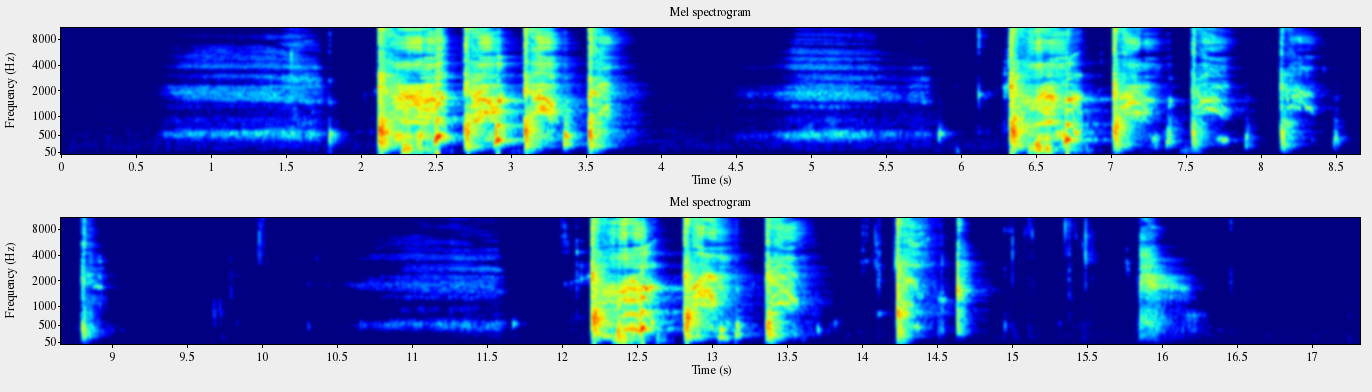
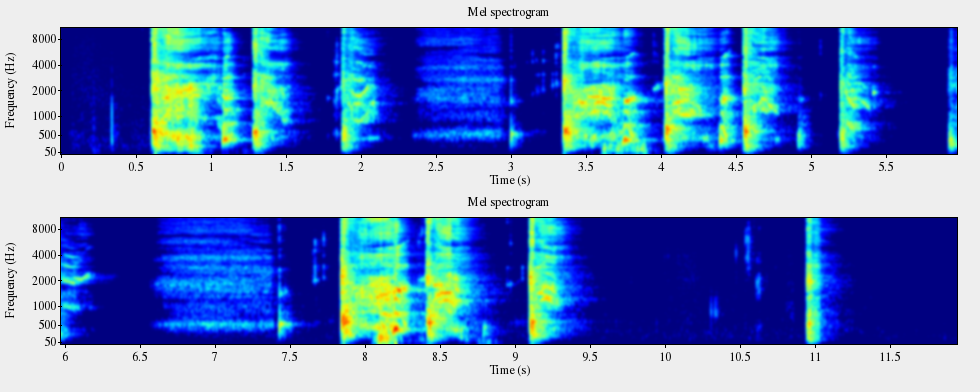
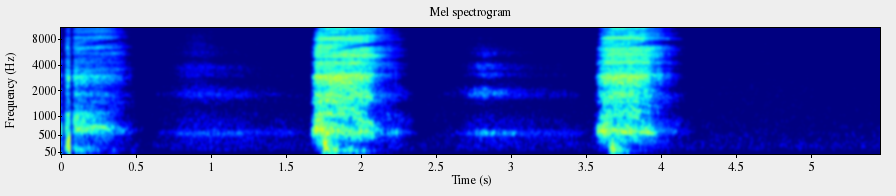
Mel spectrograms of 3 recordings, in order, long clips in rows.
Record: three_cough_length: 17.3 s
three_cough_amplitude: 32768
three_cough_signal_mean_std_ratio: 0.3
cough_length: 11.9 s
cough_amplitude: 32768
cough_signal_mean_std_ratio: 0.33
exhalation_length: 5.5 s
exhalation_amplitude: 7866
exhalation_signal_mean_std_ratio: 0.35
survey_phase: beta (2021-08-13 to 2022-03-07)
age: 18-44
gender: Female
wearing_mask: 'No'
symptom_cough_any: true
symptom_runny_or_blocked_nose: true
symptom_shortness_of_breath: true
symptom_fatigue: true
symptom_headache: true
symptom_change_to_sense_of_smell_or_taste: true
symptom_loss_of_taste: true
smoker_status: Never smoked
respiratory_condition_asthma: true
respiratory_condition_other: false
recruitment_source: Test and Trace
submission_delay: 2 days
covid_test_result: Positive
covid_test_method: RT-qPCR
covid_ct_value: 16.3
covid_ct_gene: ORF1ab gene
covid_ct_mean: 16.9
covid_viral_load: 2800000 copies/ml
covid_viral_load_category: High viral load (>1M copies/ml)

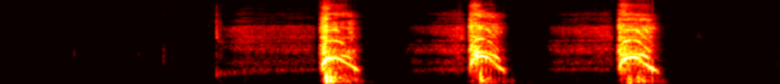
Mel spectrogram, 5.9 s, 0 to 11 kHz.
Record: exhalation_length: 5.9 s
exhalation_amplitude: 32768
exhalation_signal_mean_std_ratio: 0.31
survey_phase: beta (2021-08-13 to 2022-03-07)
age: 18-44
gender: Male
wearing_mask: 'No'
symptom_none: true
smoker_status: Never smoked
recruitment_source: REACT
submission_delay: 2 days
covid_test_result: Negative
covid_test_method: RT-qPCR
influenza_a_test_result: Unknown/Void
influenza_b_test_result: Unknown/Void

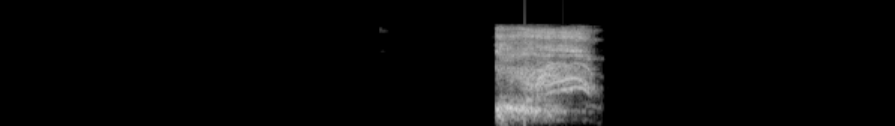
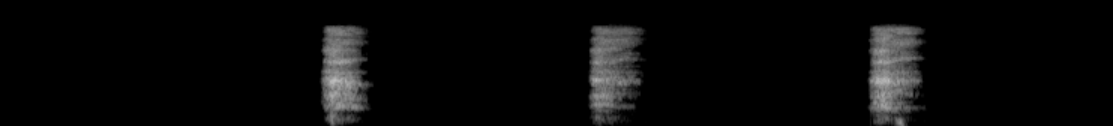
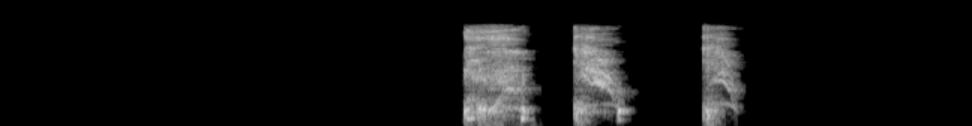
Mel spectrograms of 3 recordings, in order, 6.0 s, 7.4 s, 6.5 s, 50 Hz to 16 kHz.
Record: cough_length: 6.0 s
cough_amplitude: 32767
cough_signal_mean_std_ratio: 0.27
exhalation_length: 7.4 s
exhalation_amplitude: 18757
exhalation_signal_mean_std_ratio: 0.23
three_cough_length: 6.5 s
three_cough_amplitude: 31625
three_cough_signal_mean_std_ratio: 0.31
survey_phase: beta (2021-08-13 to 2022-03-07)
age: 18-44
gender: Female
wearing_mask: 'No'
symptom_cough_any: true
symptom_new_continuous_cough: true
symptom_runny_or_blocked_nose: true
symptom_headache: true
symptom_change_to_sense_of_smell_or_taste: true
symptom_loss_of_taste: true
symptom_onset: 3 days
smoker_status: Never smoked
respiratory_condition_asthma: false
respiratory_condition_other: false
recruitment_source: Test and Trace
submission_delay: 1 day
covid_test_result: Positive
covid_test_method: ePCR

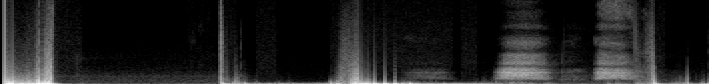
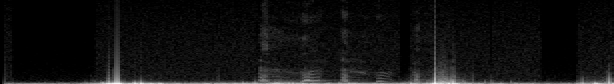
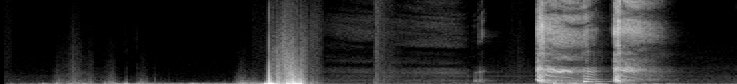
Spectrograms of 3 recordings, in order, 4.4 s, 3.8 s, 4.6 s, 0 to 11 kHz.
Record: exhalation_length: 4.4 s
exhalation_amplitude: 32768
exhalation_signal_mean_std_ratio: 0.4
three_cough_length: 3.8 s
three_cough_amplitude: 32768
three_cough_signal_mean_std_ratio: 0.49
cough_length: 4.6 s
cough_amplitude: 32768
cough_signal_mean_std_ratio: 0.27
survey_phase: beta (2021-08-13 to 2022-03-07)
age: 18-44
gender: Female
wearing_mask: 'No'
symptom_cough_any: true
symptom_runny_or_blocked_nose: true
symptom_sore_throat: true
symptom_fatigue: true
symptom_fever_high_temperature: true
symptom_headache: true
smoker_status: Never smoked
respiratory_condition_asthma: false
respiratory_condition_other: false
recruitment_source: Test and Trace
submission_delay: 2 days
covid_test_result: Positive
covid_test_method: LFT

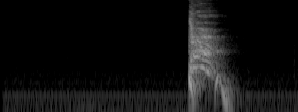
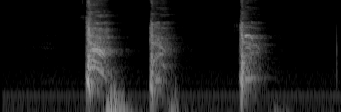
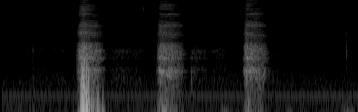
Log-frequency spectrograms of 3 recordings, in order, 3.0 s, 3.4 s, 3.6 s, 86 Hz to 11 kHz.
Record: cough_length: 3.0 s
cough_amplitude: 5507
cough_signal_mean_std_ratio: 0.28
three_cough_length: 3.4 s
three_cough_amplitude: 10803
three_cough_signal_mean_std_ratio: 0.35
exhalation_length: 3.6 s
exhalation_amplitude: 5634
exhalation_signal_mean_std_ratio: 0.25
survey_phase: beta (2021-08-13 to 2022-03-07)
age: 45-64
gender: Male
wearing_mask: 'No'
symptom_none: true
smoker_status: Never smoked
respiratory_condition_asthma: false
respiratory_condition_other: false
recruitment_source: REACT
submission_delay: 3 days
covid_test_result: Negative
covid_test_method: RT-qPCR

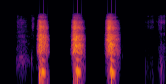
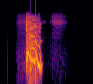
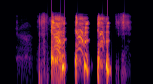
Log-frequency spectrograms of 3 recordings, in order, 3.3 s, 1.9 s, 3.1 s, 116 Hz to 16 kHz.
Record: exhalation_length: 3.3 s
exhalation_amplitude: 24919
exhalation_signal_mean_std_ratio: 0.33
cough_length: 1.9 s
cough_amplitude: 29278
cough_signal_mean_std_ratio: 0.36
three_cough_length: 3.1 s
three_cough_amplitude: 29641
three_cough_signal_mean_std_ratio: 0.4
survey_phase: beta (2021-08-13 to 2022-03-07)
age: 18-44
gender: Female
wearing_mask: 'No'
symptom_cough_any: true
symptom_runny_or_blocked_nose: true
symptom_sore_throat: true
symptom_headache: true
symptom_change_to_sense_of_smell_or_taste: true
smoker_status: Never smoked
respiratory_condition_asthma: false
respiratory_condition_other: false
recruitment_source: Test and Trace
submission_delay: 1 day
covid_test_result: Positive
covid_test_method: RT-qPCR
covid_ct_value: 18.9
covid_ct_gene: ORF1ab gene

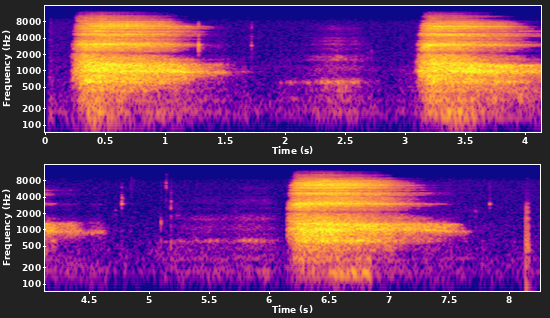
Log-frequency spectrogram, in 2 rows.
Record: exhalation_length: 8.3 s
exhalation_amplitude: 6361
exhalation_signal_mean_std_ratio: 0.52
survey_phase: beta (2021-08-13 to 2022-03-07)
age: 65+
gender: Female
wearing_mask: 'No'
symptom_none: true
smoker_status: Never smoked
respiratory_condition_asthma: false
respiratory_condition_other: false
recruitment_source: REACT
submission_delay: 2 days
covid_test_result: Negative
covid_test_method: RT-qPCR
influenza_a_test_result: Negative
influenza_b_test_result: Negative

